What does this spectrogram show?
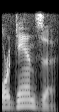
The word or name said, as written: organza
